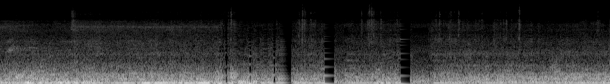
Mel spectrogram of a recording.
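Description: From 2.19 s to 3.46 s the sound falls into repeated stalls, a stutter. Packets kept reaching the receiver late, so its jitter buffer ran dry eleven times in that span. At each gap the receiver stretched the last sound to cover the wait. Together these fills add 470 ms, about 37 percent of the span. The longest single gap is 200 ms. Nothing is lost. The sound simply drags and catches, over and over.

At 4.00 s the sound freezes for 280 ms, until 4.30 s. This is a call audio freeze. The last sound is held on as a fading buzz or hiss rather than dropping to silence. Then the audio resumes exactly where it stopped, with nothing skipped. The likely cause is packets held up in transit, which emptied the jitter buffer. Everything after it now plays 280 ms later.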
